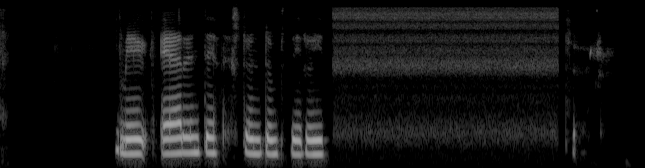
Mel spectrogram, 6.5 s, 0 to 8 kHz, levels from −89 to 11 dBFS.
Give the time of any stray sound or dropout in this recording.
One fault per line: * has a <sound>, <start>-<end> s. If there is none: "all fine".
all fine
